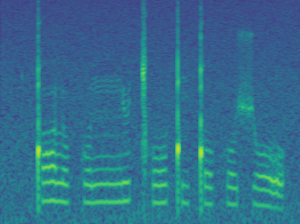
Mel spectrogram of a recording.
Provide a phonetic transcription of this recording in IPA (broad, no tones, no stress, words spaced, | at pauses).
ǃɔloko nːʏ ǀʰoǃiǃoko ʃo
